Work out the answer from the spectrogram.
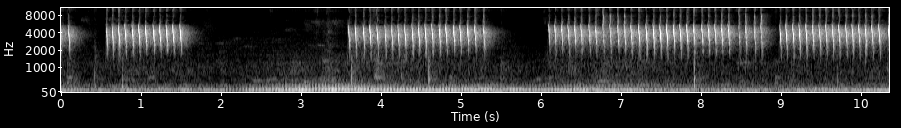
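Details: Bar-winged prinia singing its rapid "bren" style song: dense, buzzy high trills delivered in bursts of one to two seconds, separated by short pauses, with a faint low hum underneath.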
